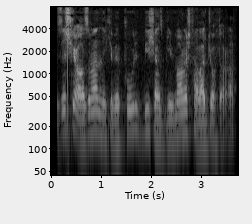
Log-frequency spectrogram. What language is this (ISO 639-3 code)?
fas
